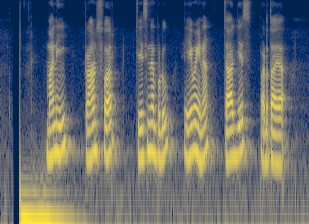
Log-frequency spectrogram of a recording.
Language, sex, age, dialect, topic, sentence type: Telugu, male, 18-24, Telangana, banking, question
